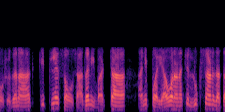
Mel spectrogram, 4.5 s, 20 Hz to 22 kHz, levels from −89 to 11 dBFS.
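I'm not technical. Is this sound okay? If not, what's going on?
No. The speech went through the Speex codec, an older internet-call compressor, at a very low quality setting, from start to finish. It sounds hoarse and noisy, like an old phone line, with nothing above 3.7 kHz, so it is dull and muffled.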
